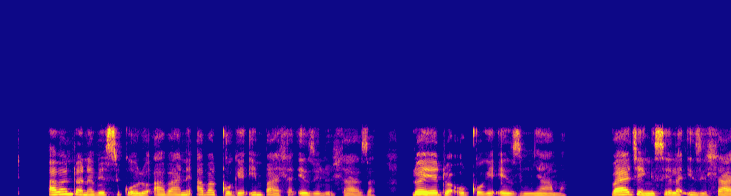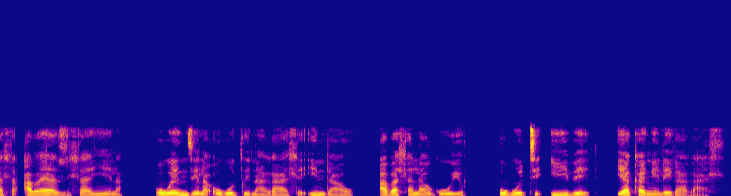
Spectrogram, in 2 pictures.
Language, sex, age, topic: North Ndebele, male, 36-49, health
